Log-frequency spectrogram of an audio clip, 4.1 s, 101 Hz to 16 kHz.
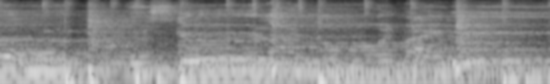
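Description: A soul-style song with a sung melody over a steady bass line, played over hi-fi speakers from a 7-inch vinyl single on a Rega Planar 3 turntable.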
